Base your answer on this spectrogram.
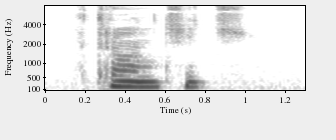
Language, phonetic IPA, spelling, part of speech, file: Polish, [ˈftrɔ̃ɲt͡ɕit͡ɕ], wtrącić, verb, LL-Q809 (pol)-wtrącić.wav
